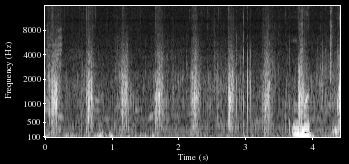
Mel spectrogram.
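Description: Footsteps on dry, gravelly dirt and rock, about two steps a second, with a voice briefly near the end.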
